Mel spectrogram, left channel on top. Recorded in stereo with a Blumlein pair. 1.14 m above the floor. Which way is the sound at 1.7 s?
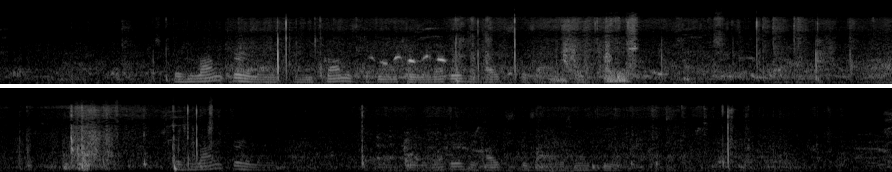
65° left.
